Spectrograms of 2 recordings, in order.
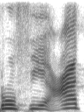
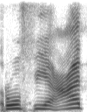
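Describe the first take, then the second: The two takes are said the same way.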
